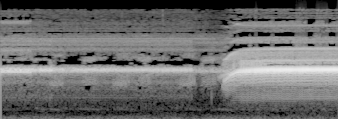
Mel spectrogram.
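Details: Florida southern toads in a mating chorus: a moderate steady trill fades briefly, then a louder, closer trill swells in and continues evenly.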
